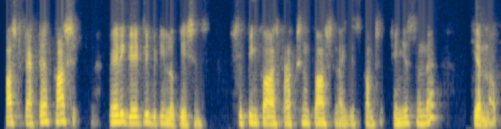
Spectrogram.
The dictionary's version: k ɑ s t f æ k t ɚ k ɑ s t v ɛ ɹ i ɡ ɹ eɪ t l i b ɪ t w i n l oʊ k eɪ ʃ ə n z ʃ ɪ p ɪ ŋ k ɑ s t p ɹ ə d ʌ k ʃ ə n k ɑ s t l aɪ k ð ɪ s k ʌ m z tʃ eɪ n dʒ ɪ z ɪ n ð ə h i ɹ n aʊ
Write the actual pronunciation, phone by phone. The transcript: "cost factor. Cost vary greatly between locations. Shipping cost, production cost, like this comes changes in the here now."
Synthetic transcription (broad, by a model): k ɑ s t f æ k t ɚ k ɑ s t v ɛ ɹ i ɡ ɹ eɪ t l i b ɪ t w i n l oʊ k eɪ ʃ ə n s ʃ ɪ p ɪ ŋ k ɑ s t p ɹ ə d ʌ k ʃ ə n k ɑ s t l aɪ k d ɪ s k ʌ m s tʃ eɪ n dʒ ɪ s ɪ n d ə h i ɹ n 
